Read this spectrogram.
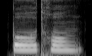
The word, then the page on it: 拨通: bō tōng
